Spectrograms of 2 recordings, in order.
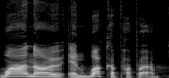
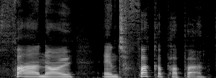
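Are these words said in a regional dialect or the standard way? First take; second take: regional; standard. First: The words are said in a regional dialect. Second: The words are said the standard way. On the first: "that's just my local dialect from Whanganui" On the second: "normally said as"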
